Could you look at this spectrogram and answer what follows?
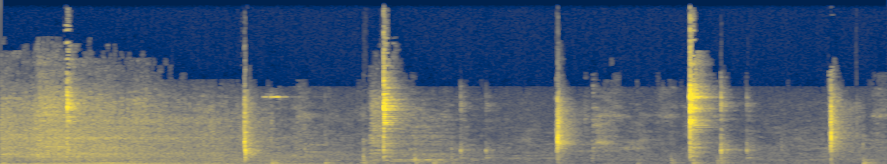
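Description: Wooden rolling pin rolling roti dough over a round stone rolling board, a steady low rumble for about the first two seconds. Then come scattered sharp clicks and taps, about seven of them, as the dough is lifted, turned and flipped on the board.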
